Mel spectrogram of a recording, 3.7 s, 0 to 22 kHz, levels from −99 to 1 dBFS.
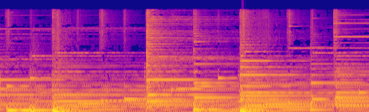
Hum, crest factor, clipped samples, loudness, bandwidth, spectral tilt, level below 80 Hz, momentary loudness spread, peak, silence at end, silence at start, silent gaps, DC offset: none; 14 dB; under 0.1%; -16 LUFS; 15.5 kHz; -6 dB/octave; -18 dBFS; 5 LU; 0 dBFS; 0 s; 0 s; none; 0.9%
